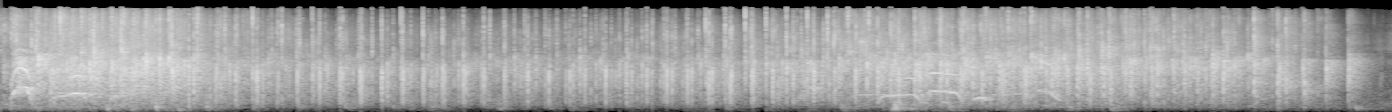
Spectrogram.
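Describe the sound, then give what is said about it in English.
Audience applause greets a speaker as they are welcomed to the stage: steady, dense clapping that runs unbroken for the full length and thins out only at the very end. “So please put your hands together and welcome Uncle Vic Sims to the stage.”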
